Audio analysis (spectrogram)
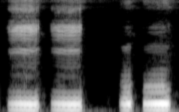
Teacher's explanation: मुख जो है लगभग बंद रहता है। थोड़ा बहुत ही कम खुला रहता है। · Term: संवृत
